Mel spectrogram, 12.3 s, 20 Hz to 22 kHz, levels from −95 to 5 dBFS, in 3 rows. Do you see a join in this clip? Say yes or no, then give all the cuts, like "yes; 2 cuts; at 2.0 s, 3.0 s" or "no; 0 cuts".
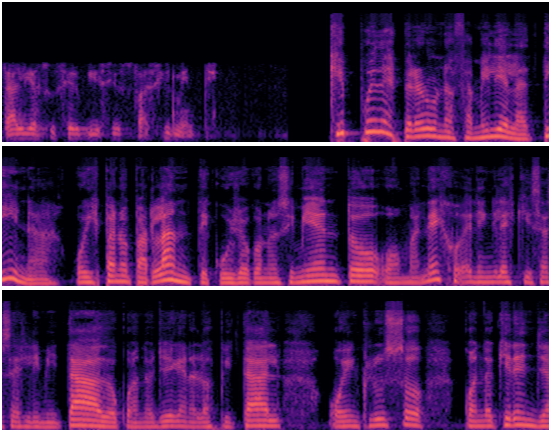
no; 0 cuts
